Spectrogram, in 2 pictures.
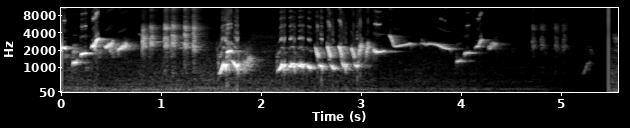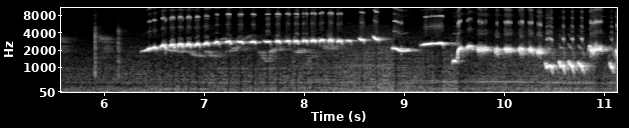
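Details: White-rumped shama song played as a lure to provoke another bird into singing: varied whistled phrases, rising and falling slurs and rapid trills, a silent pause of about two seconds, then a long steady whistle and fast chattering notes.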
